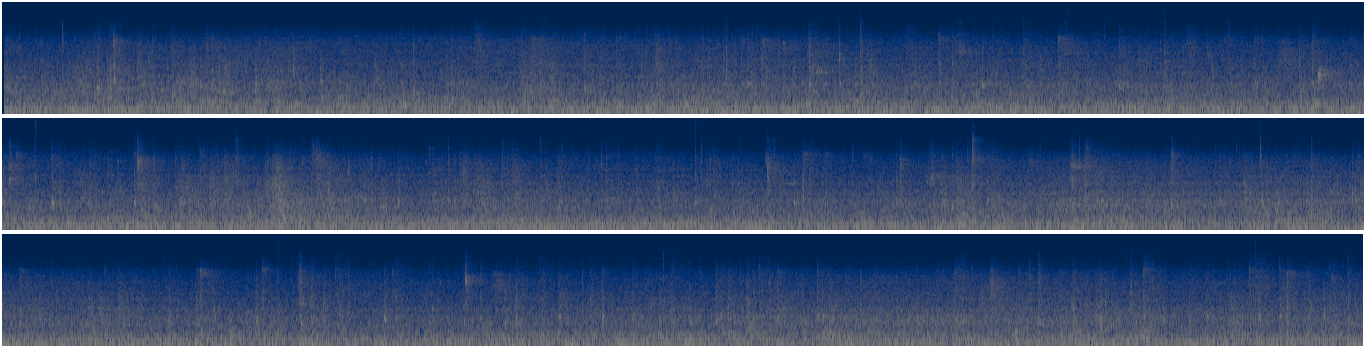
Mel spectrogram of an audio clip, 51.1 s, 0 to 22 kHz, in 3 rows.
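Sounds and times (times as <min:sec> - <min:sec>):
dripping rain in a Shanghai suburb: 0:00.0 - 0:51.0.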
